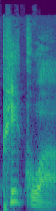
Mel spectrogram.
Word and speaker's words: Piqua: Now, according, he said Piqua. Okay, thank you. Okay, thank you. Thank you for helping me pronounce that properly.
